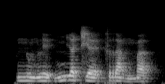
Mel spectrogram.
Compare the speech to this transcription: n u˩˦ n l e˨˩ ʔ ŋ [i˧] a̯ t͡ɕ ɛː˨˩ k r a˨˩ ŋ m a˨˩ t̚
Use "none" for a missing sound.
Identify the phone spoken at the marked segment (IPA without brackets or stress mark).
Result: i˧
